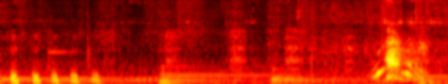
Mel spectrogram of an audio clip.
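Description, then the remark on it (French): A dog gives a quick run of about five short, clipped barks, then falls quiet before a higher yelp near the end, with a person's voice in the background. “Eh, mais il va partir dans la forêt, mon chien”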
